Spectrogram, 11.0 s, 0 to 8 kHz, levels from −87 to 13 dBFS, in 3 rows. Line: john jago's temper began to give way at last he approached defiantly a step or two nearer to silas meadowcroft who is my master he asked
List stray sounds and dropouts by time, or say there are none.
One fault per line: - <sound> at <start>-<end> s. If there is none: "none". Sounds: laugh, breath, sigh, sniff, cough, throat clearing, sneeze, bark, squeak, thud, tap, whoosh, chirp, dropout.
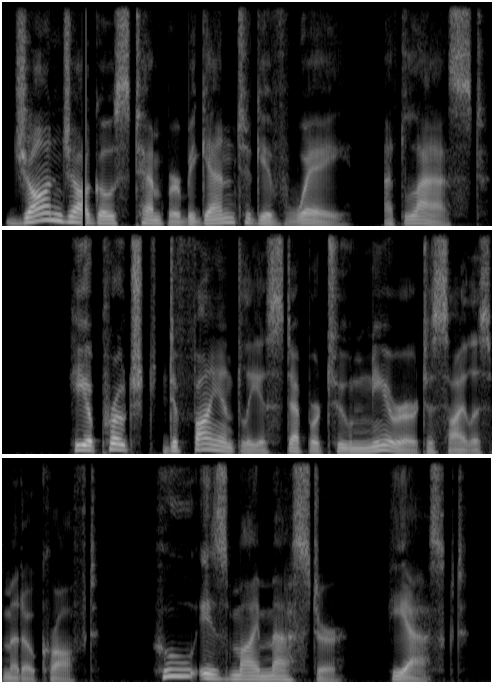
- dropout at 0.6-0.6 s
